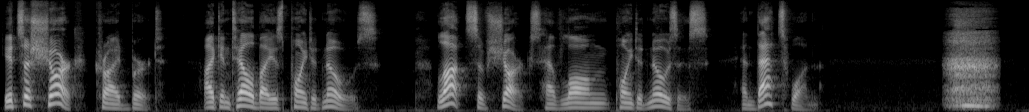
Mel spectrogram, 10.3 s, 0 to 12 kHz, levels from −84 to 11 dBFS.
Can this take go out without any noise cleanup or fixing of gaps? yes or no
no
